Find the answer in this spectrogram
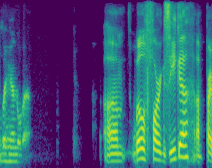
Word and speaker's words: Farxiga: handle that um will farxiga i'm probably pronouncing that incorrect for zika f-a-r-x-i-g-a will that help with edema yeah so you pronounced it correctly it's farsiga farsiga is one of these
